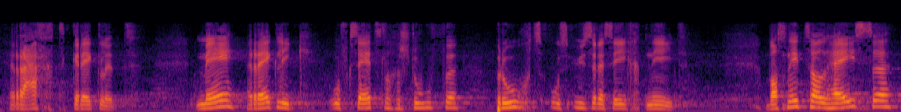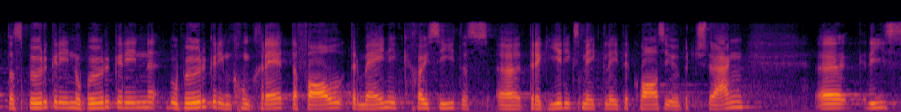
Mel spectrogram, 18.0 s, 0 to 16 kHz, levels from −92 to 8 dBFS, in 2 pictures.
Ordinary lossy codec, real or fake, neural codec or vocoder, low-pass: none; real; none; 7.2 kHz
